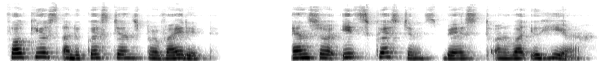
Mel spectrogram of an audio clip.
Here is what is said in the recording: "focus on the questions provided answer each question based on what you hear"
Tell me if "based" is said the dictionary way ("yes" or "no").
yes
